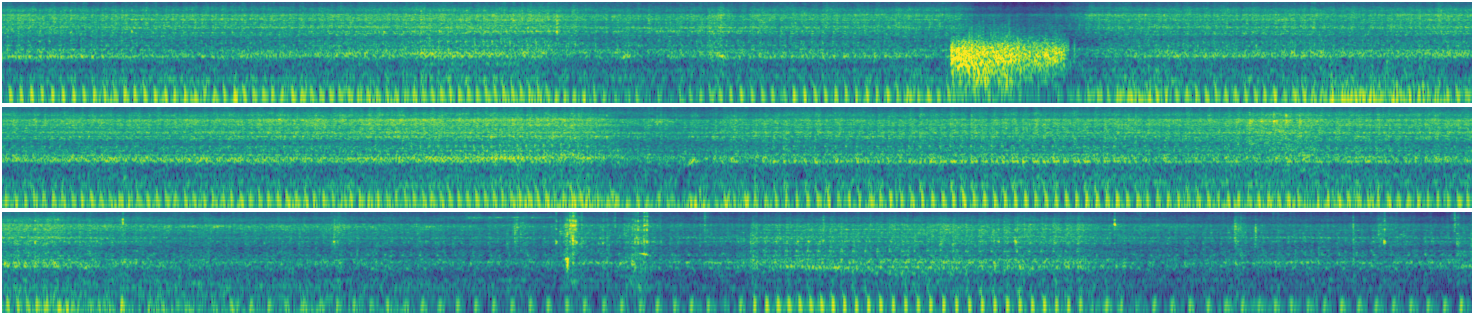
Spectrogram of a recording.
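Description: Motorcycle engine running as the bike is ridden, a steady low rumble that eases slightly for a few seconds near the end.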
